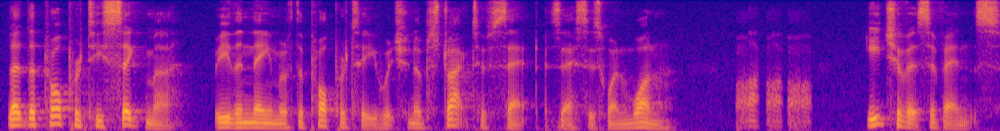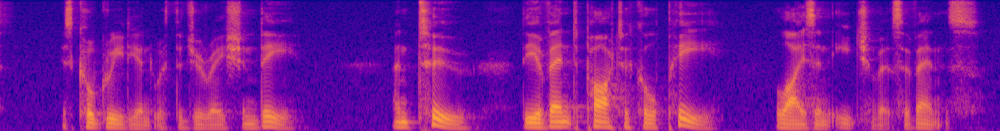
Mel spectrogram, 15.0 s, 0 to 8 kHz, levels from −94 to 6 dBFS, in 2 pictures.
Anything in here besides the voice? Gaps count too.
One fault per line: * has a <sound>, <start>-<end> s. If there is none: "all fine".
* has a laugh, 5.5-6.1 s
